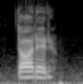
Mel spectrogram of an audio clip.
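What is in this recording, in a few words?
"dotted", US English; pronunciations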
